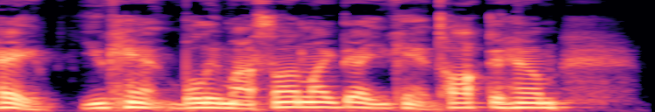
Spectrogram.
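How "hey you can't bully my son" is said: plain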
